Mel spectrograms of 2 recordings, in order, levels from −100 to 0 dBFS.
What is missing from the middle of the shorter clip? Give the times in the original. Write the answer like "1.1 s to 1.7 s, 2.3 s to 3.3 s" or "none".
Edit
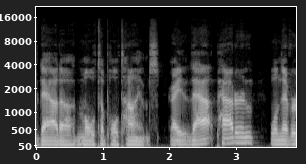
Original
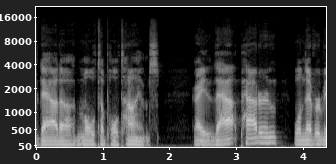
1.9 s to 2.3 s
